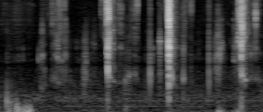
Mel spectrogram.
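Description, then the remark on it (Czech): Three short, wet kiss smacks spaced about a second apart, with soft mouth noises and a low thump at the start; no one speaks. “Ten polibek.”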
